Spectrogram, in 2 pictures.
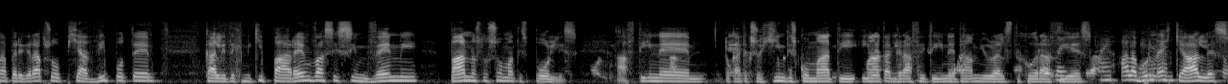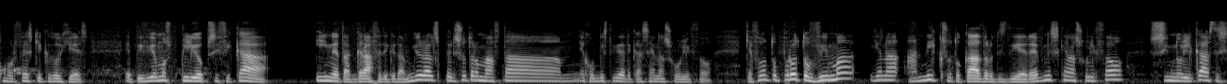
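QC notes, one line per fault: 0.00–8.13 s, background gated by the echo canceller: room sound dips by about 40 dB in bursts totalling around 3 s as the canceller clamps the microphone during far-end playback.
0.45–2.44 s, echo leak: a faint delayed copy of speech, around 30 dB down, trails by 348 ms, likely residual loudspeaker pickup the canceller failed to remove.
1.38–2.05 s, speech suppressed in double talk: the talker drops by roughly 40 dB for about half a second, likely the canceller muting both sides while they overlap.
5.64–14.37 s, echo leak: a strong echo only slightly below the speech follows at a 500 ms delay, likely loudspeaker sound passing the canceller almost unattenuated.
8.42–18.31 s, speech suppressed in double talk: the talker repeatedly dips or cuts out, around 40 dB deep and about 3 s in total, likely suppression during simultaneous talk.
12.83 s to end, background gated by the echo canceller: the room floor again drops by about 40 dB, around 4 s in total, pumping as the canceller engages and releases.
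20.08–24.02 s, echo leak: a quiet 500 ms echo, around 25 dB below the speech, likely uncancelled loudspeaker return.
22.19–22.23 s, speech suppressed in double talk: a brief 40 ms dip of around 30 dB in the talker, likely the canceller reacting to overlapping speech.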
